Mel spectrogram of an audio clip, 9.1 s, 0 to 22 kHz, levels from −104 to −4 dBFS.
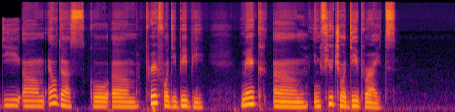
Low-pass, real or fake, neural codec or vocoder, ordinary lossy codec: none; real; none; none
